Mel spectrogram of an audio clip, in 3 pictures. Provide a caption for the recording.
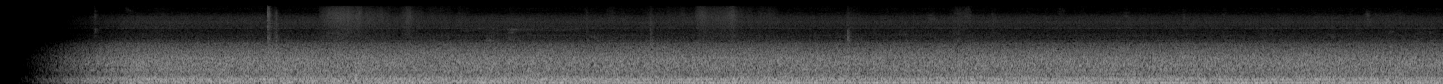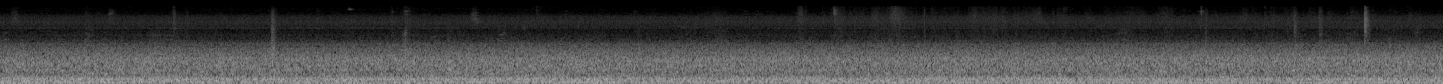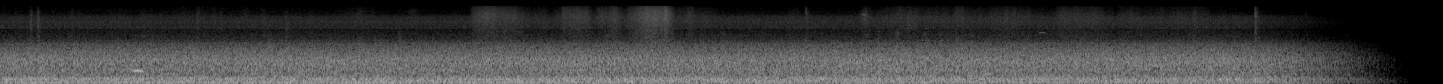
recording during a flight with an airbus a320
ambience, boeing, interior, plane, recording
